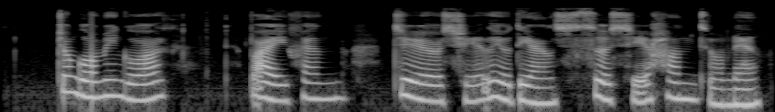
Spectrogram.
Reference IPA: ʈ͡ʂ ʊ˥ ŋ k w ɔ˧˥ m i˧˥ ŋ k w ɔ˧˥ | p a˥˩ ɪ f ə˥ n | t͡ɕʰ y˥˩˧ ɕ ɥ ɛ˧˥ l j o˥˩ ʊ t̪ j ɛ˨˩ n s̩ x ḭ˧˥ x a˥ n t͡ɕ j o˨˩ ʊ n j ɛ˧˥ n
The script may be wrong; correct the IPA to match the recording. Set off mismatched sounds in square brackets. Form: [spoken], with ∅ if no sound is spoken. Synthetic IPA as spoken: ʈ͡ʂ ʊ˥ ŋ k w ɔ˧˥ m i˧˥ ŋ k w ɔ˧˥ | p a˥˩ ɪ f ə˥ n | [t͡ɕ] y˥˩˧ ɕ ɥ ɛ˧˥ l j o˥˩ ʊ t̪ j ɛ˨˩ n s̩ [ɕ] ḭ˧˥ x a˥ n t͡ɕ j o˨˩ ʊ n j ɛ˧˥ n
